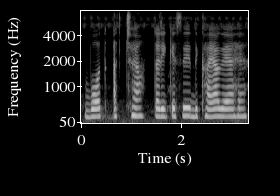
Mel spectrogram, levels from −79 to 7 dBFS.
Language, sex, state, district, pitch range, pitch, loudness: Hindi, female, Rajasthan, Jaipur, 200-210 Hz, 200 Hz, -20 LUFS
